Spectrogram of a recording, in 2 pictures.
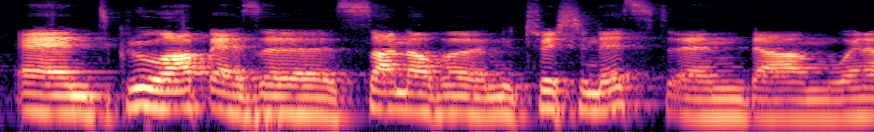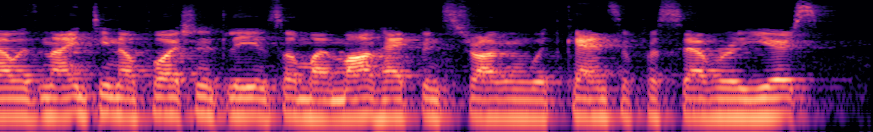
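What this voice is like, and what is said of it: German accent. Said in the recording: “I'm German, so you might tell by my accent, some can pick it up”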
